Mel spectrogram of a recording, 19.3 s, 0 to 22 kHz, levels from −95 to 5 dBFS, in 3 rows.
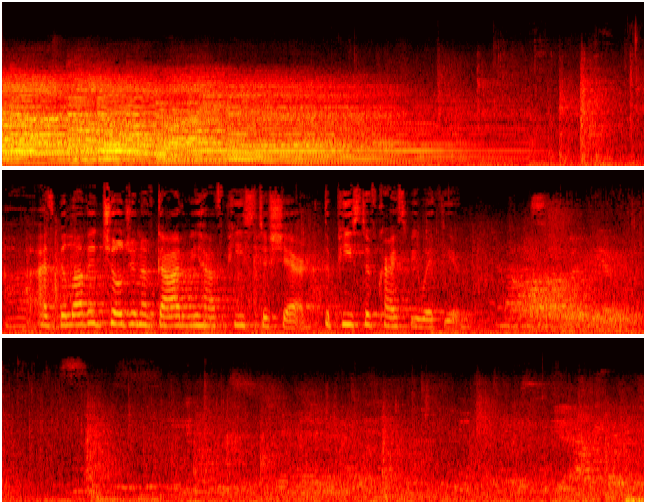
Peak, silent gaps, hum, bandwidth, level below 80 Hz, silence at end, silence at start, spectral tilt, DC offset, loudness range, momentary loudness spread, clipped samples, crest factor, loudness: -12 dBFS; none; none; 15 kHz; -52 dBFS; 0 s; 0 s; -5 dB/octave; under 0.1%; 18 LU; 23 LU; under 0.1%; 20 dB; -31 LUFS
